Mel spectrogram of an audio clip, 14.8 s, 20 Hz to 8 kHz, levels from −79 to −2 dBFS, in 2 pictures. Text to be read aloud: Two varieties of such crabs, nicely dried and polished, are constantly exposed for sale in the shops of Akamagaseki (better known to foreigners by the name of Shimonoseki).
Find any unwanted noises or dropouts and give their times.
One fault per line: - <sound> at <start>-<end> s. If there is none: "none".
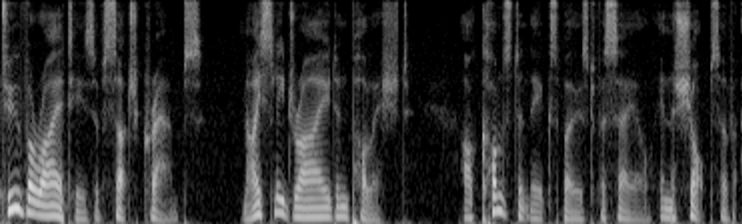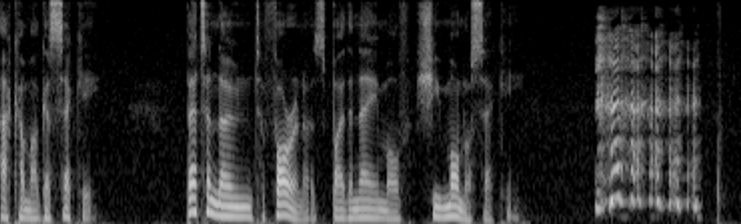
- laugh at 13.4-14.4 s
